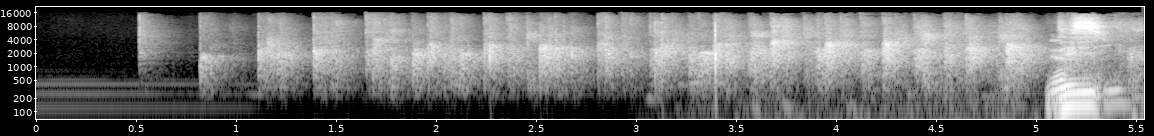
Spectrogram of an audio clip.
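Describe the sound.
Audience applause after a live music performance at a La Villette session rises from a few scattered claps into a steady, dense round of clapping, continuing at a fairly even level until a voice starts speaking over it at the end.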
